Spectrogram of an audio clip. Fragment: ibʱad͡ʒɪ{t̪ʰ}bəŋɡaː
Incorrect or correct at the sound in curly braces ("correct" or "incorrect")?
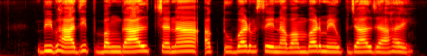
incorrect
